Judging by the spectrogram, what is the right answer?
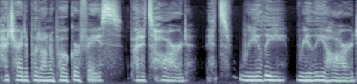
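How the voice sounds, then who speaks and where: A woman speaks in a put-on character voice, raspy and fairly low-pitched. Her intonation stays monotone and flat at a moderate pace. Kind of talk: text story reading. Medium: read story.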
